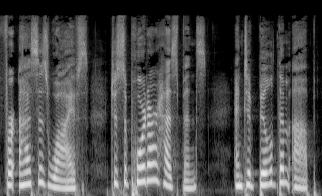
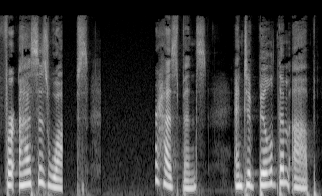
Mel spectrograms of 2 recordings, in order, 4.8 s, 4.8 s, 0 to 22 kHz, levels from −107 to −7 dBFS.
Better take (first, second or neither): first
